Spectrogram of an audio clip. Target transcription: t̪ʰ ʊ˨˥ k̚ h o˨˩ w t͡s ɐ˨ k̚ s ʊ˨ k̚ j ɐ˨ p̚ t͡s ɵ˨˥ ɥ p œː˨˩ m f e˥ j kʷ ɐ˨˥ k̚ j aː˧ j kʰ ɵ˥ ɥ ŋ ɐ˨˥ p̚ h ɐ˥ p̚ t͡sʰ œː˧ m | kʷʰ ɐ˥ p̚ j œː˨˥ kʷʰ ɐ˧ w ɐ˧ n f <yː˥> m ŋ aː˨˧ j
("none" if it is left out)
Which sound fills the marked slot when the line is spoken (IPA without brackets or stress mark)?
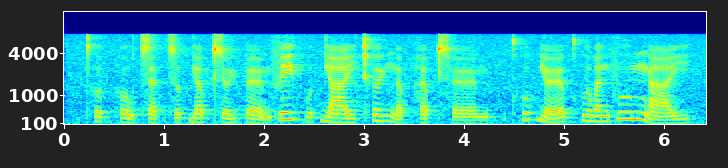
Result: uː˥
